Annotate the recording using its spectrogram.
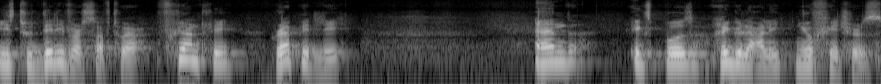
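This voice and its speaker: At a moderate pace, a man speaks with a French accent in a high pitch. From France. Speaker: tech speaker. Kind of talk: conference talk. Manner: halting, many fillers.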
